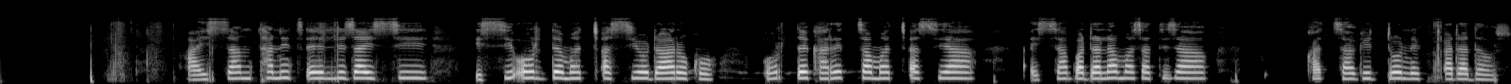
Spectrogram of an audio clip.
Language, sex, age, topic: Gamo, female, 25-35, government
